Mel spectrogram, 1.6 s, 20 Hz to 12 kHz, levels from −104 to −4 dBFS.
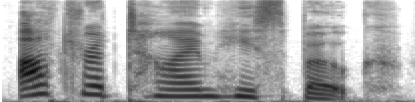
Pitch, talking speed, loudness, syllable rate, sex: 225 Hz, 195 wpm, -23 LUFS, 5.0 syllables/s, female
